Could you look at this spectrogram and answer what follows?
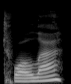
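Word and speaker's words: TWLOHA: It's an organization called To Write Love on Her Arms, which is, I think I heard them pronounce it TWOLA.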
